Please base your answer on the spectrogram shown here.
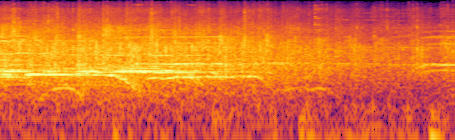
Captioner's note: cheers and applause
